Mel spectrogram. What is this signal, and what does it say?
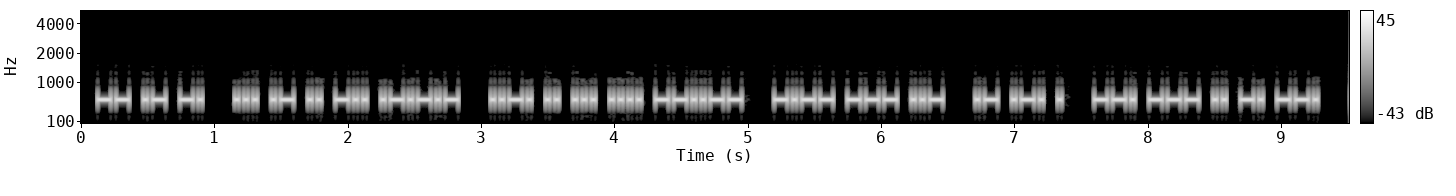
Morse code, heard as a keyed tone, about 34 wpm, 600 Hz. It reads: MAN SAID. FISH, YOU ARE GOING
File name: the old man and the sea 2 35wpm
